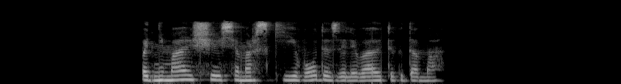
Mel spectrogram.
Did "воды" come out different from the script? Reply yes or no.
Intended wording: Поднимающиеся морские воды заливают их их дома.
no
